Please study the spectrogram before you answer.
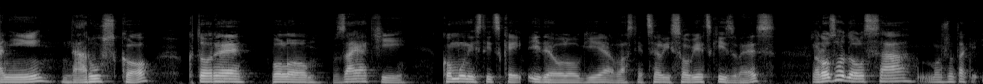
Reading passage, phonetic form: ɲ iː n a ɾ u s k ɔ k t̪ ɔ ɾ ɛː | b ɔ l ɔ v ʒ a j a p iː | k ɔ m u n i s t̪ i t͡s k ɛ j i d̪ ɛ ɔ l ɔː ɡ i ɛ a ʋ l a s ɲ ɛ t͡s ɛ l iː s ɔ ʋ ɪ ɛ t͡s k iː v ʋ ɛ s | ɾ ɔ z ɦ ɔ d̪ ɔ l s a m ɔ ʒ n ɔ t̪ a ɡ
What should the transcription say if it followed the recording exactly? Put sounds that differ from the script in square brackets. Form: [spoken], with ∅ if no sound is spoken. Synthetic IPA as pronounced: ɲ iː n a ɾ u s k ɔ k t̪ ɔ ɾ ɛː | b ɔ l ɔ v [z] a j a [c] iː | k ɔ m u n i s t̪ i t͡s k ɛ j i d̪ ɛ ɔ l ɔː ɡ i ɛ a ʋ l a s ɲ ɛ t͡s ɛ l iː s ɔ ʋ ɪ ɛ t͡s k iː [z] ʋ ɛ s | ɾ ɔ z ɦ ɔ d̪ ɔ l s a m ɔ ʒ n ɔ t̪ a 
